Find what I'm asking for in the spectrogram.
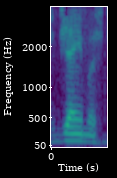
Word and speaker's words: Jameis: you would pronounce Jameis Jameis. – Because that's the way his grandma says it.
